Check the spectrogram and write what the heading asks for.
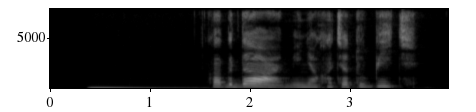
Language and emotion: Russian, angry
